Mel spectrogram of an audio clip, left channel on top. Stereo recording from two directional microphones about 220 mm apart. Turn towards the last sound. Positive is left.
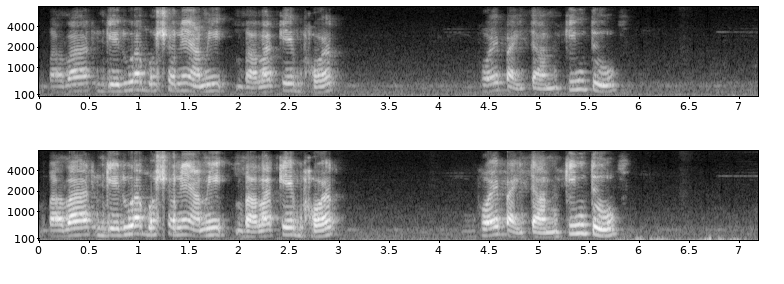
turn(degrees=-50)  # may be behind; listen again after turning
